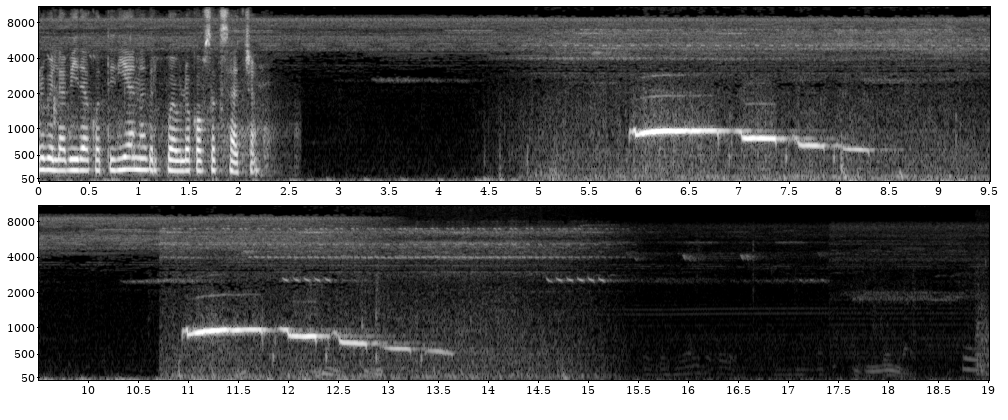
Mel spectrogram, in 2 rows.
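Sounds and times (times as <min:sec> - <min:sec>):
high insect chorus: 0:00.0 - 0:19.0
bird whistled call: 0:05.8 - 0:08.5, 0:10.9 - 0:13.8.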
